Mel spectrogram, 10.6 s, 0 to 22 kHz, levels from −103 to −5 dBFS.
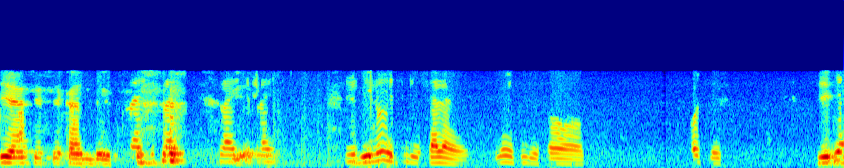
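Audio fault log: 0.00–0.31, 1.52–2.03, 2.60–2.67, 3.21–3.39, 4.86–7.31, 8.61–8.97, 10.37–10.55 s: speech suppressed in double talk. An echo canceller likely mistook the near talker for loudspeaker echo while both sides spoke and turned the signal down. The sound dips by roughly 5 to 25 dB in pieces, longest through 4.86–7.31 s, about a second and a half in all.
4.85–4.89 s: echo leak. The far end's echo canceller likely left part of its loudspeaker pickup in place and sent it back. A brief scrap of the audio returns about 324 ms late, about 15 dB down, as a faint copy.
5.06–5.08 and 8.28–8.32 s: packet loss with pitch repetition. Lost packets of 20 ms and then 40 ms were bridged by repeating the last pitch period and fading it, so each gap becomes a short held buzzy tone over the telephone-band G.711 sound before the audio resumes.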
